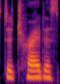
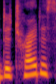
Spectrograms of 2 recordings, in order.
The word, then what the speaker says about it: detritus: For some reason, people often try to accent the first syllable rather than the second.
